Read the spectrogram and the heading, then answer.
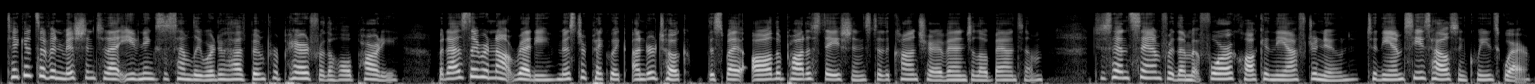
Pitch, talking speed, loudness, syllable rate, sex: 240 Hz, 210 wpm, -18 LUFS, 6.1 syllables/s, female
